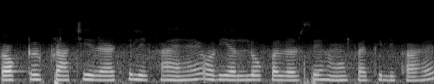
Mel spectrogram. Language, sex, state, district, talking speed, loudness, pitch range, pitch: Hindi, female, Chhattisgarh, Rajnandgaon, 165 wpm, -20 LUFS, 200-220 Hz, 205 Hz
